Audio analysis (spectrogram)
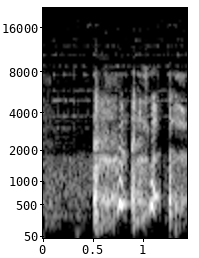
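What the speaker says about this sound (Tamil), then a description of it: "என்னடா இருமுறைன்னு கேட்குறீங்களா?" A feverish person coughs three times in quick, close, loud bursts, each one dry and harsh, after a brief quiet moment with faint background hiss.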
